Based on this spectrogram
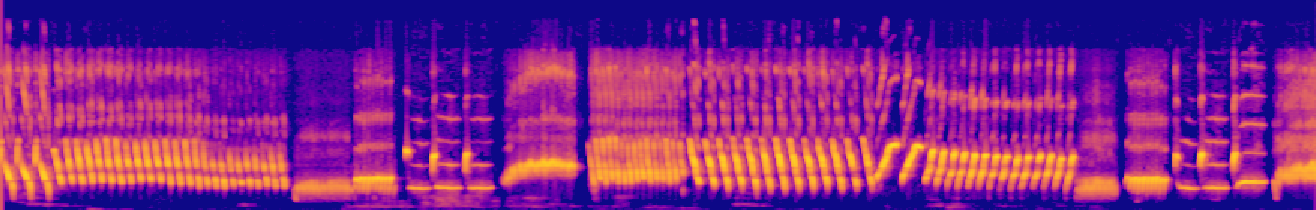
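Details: Caged canary singing a rich, ornate song meant for training other songbirds: long rapid trills, short buzzy rattles and clipped steady whistles, alternating in quick succession.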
